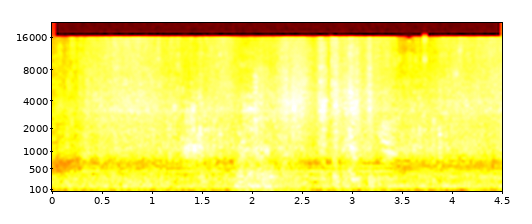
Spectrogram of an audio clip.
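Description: Running water rushing and splashing, a steady wash of noise that grows a little louder about a second in.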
